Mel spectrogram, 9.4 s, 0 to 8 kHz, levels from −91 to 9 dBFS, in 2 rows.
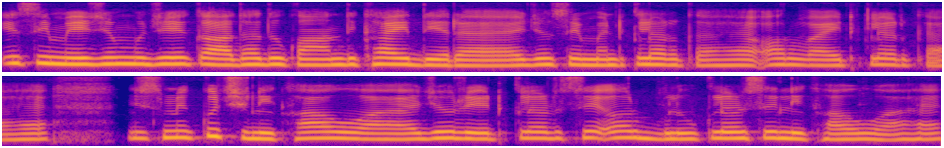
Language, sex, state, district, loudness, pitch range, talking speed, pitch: Hindi, female, Haryana, Charkhi Dadri, -15 LUFS, 205-235 Hz, 235 wpm, 220 Hz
